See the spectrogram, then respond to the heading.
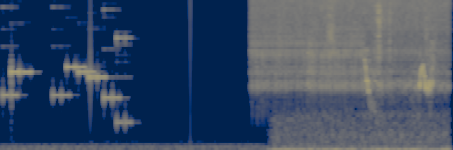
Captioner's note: none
